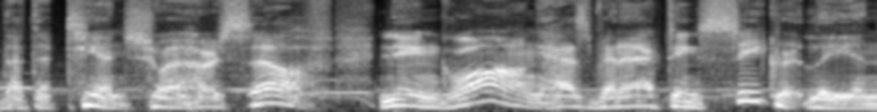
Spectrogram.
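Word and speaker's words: Ningguang: the Tien shui herself ning Guang has been acting secretly in the shadows that's how you pronounce her name ninguan she wants the rocks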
